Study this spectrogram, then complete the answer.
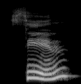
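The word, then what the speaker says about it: سين: Those are seen and shin. Let's start with seen. Seen sounds just like the English s.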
